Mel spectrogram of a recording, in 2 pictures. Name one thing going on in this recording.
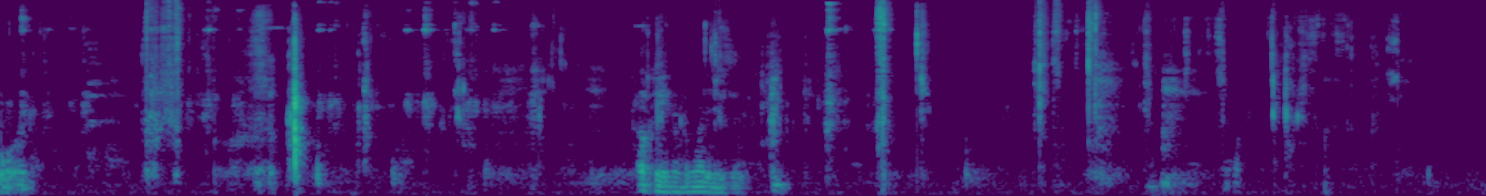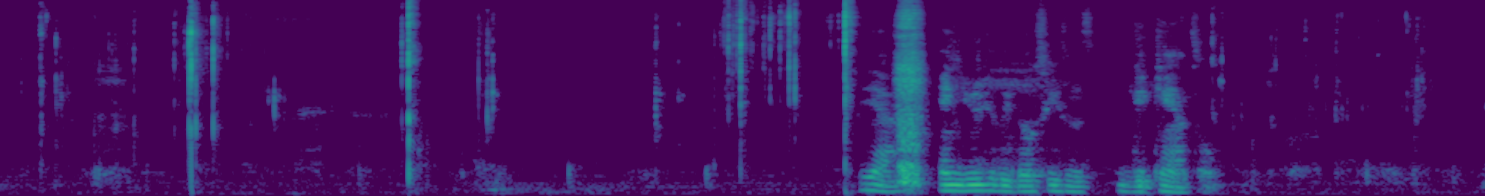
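Food crackles and crunches as fingers break it apart.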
